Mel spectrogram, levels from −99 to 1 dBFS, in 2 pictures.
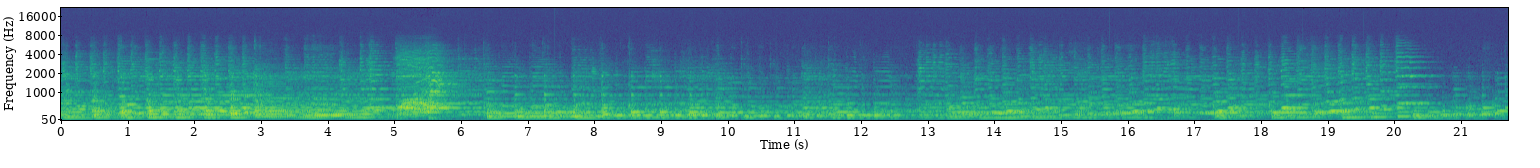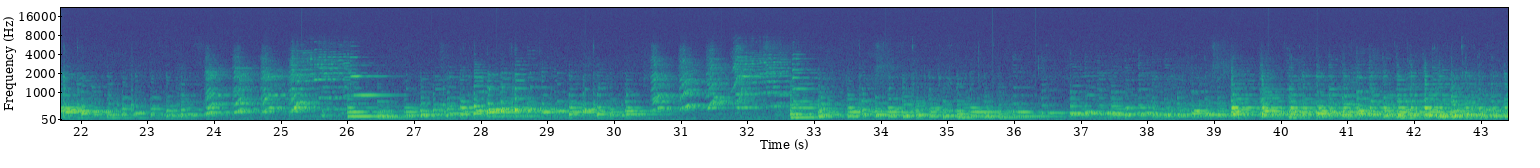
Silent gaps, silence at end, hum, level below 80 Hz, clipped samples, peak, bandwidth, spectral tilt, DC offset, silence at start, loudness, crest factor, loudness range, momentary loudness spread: none; 0 s; none; -54 dBFS; under 0.1%; -4 dBFS; over 20 kHz; -8 dB/octave; under 0.1%; 0 s; -24 LUFS; 20 dB; 10 LU; 11 LU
